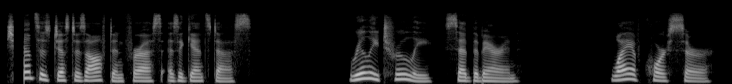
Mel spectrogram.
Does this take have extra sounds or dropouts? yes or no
yes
